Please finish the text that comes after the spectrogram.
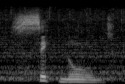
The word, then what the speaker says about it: signaled: But the thing is that in the word signal in the simple past you pronounce the ending the e ed ending as d like this signaled signaled and in pull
